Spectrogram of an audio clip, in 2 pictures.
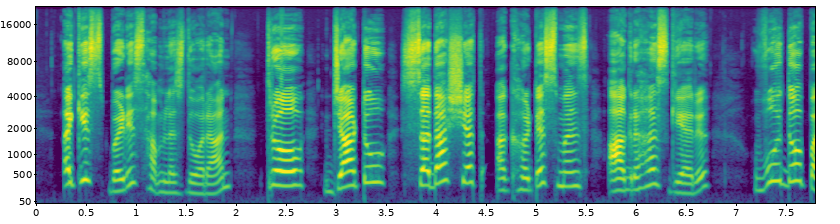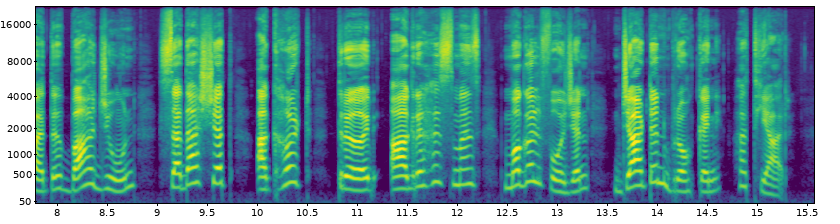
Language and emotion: Kashmiri, neutral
